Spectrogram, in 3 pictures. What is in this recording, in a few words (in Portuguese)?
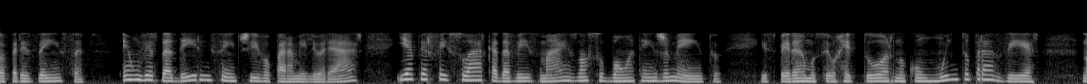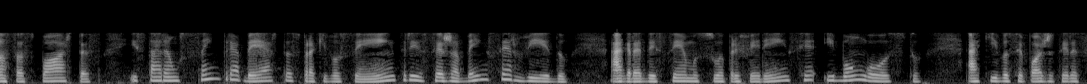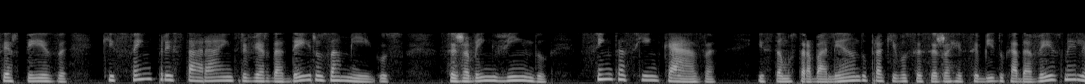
CLIENTE EMPRESáRIO, Telemensagens, fem; Profissionais; Telemensagens 2017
